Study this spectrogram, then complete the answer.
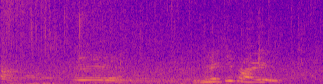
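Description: Steady rain falls at a farmhouse garden in Khairwadi, Panvel, in July. It makes a soft, even hiss in the background while voices talk over it.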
